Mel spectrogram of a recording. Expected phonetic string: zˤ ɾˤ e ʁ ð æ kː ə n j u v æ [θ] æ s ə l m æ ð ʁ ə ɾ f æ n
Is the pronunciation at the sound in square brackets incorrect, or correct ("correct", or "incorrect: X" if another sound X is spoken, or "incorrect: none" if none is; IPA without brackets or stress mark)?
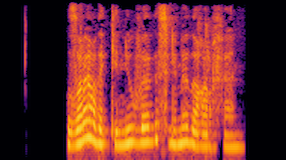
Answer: incorrect: ð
